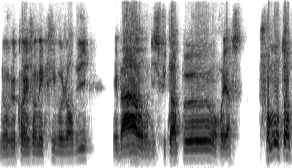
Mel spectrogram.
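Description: A man speaks in a plain, everyday voice at a fairly slow pace with ordinary pitch variation. The background is quiet. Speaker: strength training coach. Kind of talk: interview. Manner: casual.

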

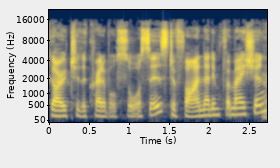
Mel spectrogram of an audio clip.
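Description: On a very clean recording with a silent background, a woman speaks with a strong Australian accent. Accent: broad Australian. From Central Queensland, Australia. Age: 40s. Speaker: environmental scientist. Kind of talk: casual chat.

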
